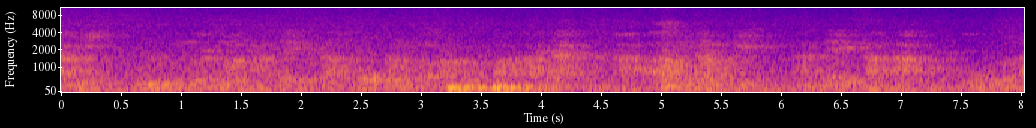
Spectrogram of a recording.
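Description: A group of men chant together in low, steady voices.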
